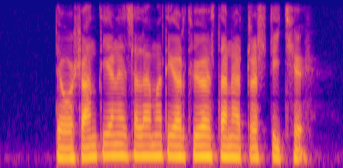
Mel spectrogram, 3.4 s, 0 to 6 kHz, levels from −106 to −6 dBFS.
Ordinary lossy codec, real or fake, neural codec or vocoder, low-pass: none; real; none; 5.4 kHz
